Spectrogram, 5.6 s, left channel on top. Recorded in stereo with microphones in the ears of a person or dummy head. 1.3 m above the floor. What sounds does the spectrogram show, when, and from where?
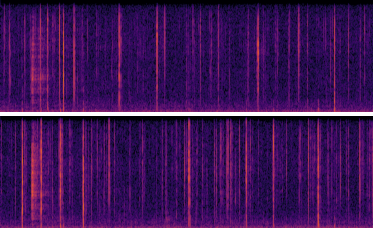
0.5 s a snare drum: 40° right (ahead or behind), 1.8 m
